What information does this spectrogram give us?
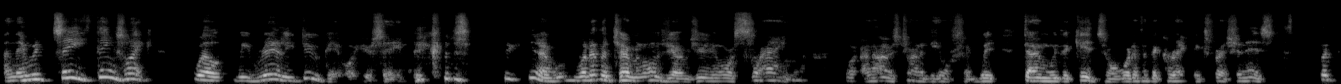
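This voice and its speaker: Husky, higher-pitched British man chatting. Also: expressive, normal speed, rough recording. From United Kingdom. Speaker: writer, interview guest. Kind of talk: casual conversational interview.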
